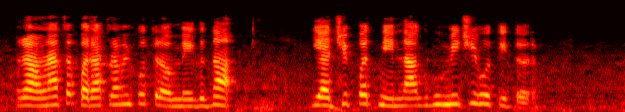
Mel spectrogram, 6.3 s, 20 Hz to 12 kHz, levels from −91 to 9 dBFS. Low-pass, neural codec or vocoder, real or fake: 7.2 kHz; codec, 16 kHz, 4 kbps, FreqCodec, larger model; fake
